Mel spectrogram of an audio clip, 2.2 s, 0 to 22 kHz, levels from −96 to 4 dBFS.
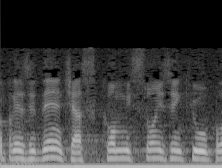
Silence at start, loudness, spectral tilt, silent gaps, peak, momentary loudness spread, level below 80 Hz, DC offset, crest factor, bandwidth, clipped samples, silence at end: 0 s; -30 LUFS; -7.5 dB/octave; none; -14 dBFS; 4 LU; -50 dBFS; 5%; 12 dB; 8 kHz; under 0.1%; 0 s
